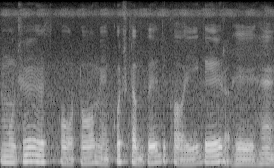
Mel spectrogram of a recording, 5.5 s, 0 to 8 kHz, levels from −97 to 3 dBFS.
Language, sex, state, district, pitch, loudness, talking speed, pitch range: Hindi, male, Madhya Pradesh, Umaria, 100 Hz, -18 LUFS, 110 wpm, 90-110 Hz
